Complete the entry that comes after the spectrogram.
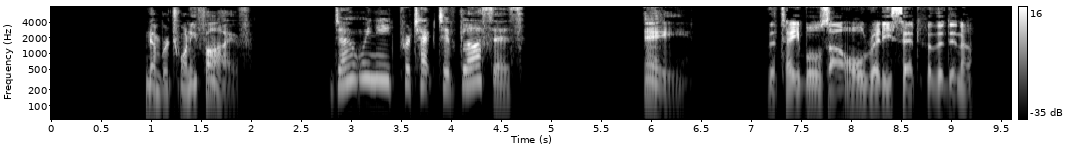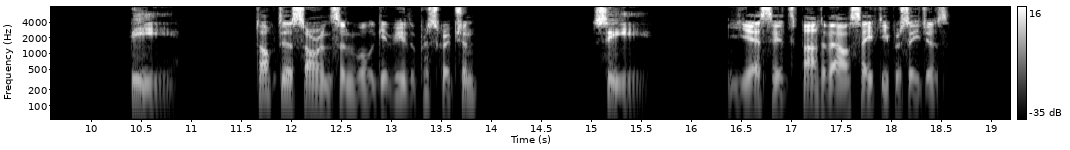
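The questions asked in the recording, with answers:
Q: Don't we need protective glasses?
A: C: Yes, it's part of our safety procedures.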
